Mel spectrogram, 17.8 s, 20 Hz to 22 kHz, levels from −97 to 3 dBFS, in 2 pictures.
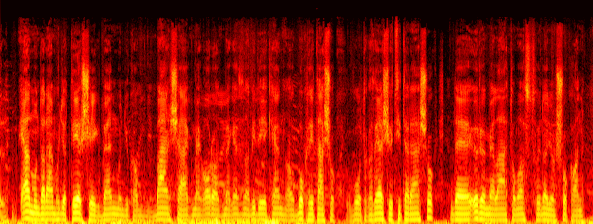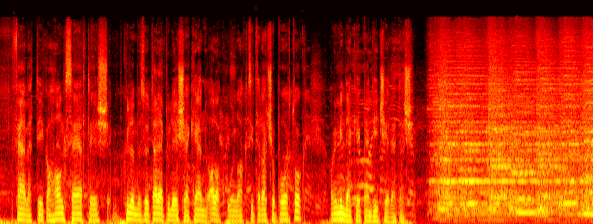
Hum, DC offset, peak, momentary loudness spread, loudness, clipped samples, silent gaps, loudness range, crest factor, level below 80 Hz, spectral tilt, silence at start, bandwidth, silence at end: none; under 0.1%; -4 dBFS; 8 LU; -24 LUFS; under 0.1%; none; 2 LU; 18 dB; -32 dBFS; -5.5 dB/octave; 0 s; 16 kHz; 0 s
